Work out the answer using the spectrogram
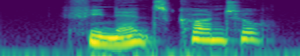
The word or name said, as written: finanskonto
